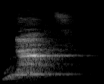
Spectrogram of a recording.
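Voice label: See Player Soldier Female; Barks Battle; Sinecure Soldier Female B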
